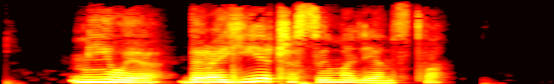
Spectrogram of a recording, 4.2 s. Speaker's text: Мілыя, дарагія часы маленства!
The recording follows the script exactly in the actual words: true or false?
true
